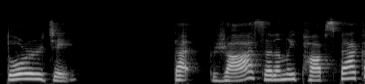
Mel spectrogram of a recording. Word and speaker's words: Dorje: But the very common name dorje, we don't say doje, we say dorje.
